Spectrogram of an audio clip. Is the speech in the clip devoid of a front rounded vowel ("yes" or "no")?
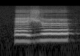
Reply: no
